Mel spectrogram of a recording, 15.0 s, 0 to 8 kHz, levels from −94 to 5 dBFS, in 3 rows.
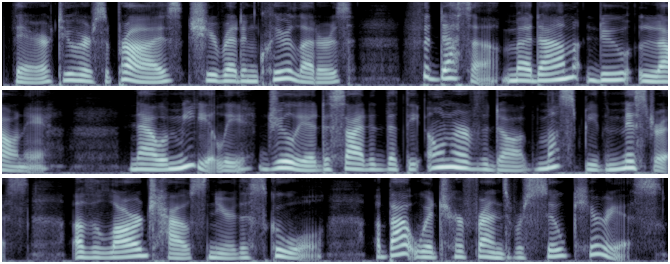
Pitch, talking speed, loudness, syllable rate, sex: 195 Hz, 165 wpm, -18 LUFS, 5.0 syllables/s, female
